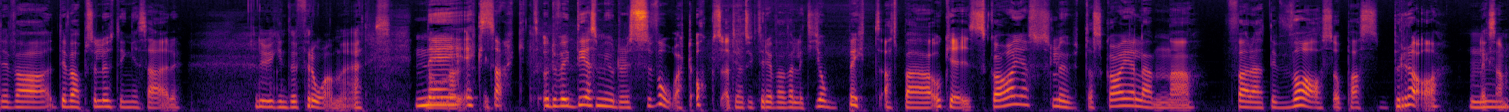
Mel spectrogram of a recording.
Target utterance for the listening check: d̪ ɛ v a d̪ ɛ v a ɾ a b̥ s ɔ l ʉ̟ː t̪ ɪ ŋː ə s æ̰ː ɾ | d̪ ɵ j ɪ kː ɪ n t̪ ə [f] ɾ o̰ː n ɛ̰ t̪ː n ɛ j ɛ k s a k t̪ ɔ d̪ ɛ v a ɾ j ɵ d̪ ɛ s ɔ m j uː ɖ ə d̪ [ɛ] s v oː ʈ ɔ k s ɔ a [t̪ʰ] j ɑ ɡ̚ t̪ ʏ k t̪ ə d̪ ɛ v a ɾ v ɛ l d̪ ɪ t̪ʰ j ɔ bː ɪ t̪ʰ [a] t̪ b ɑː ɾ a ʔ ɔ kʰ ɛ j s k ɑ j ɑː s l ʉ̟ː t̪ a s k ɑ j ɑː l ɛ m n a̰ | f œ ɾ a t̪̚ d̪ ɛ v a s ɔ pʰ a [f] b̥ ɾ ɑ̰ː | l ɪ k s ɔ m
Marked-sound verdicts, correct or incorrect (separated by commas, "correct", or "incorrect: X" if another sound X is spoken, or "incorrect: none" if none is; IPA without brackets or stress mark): correct, correct, incorrect: t̪, correct, incorrect: s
